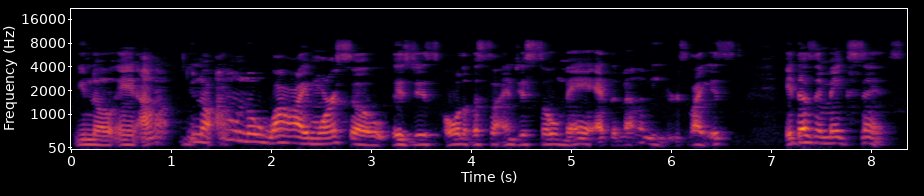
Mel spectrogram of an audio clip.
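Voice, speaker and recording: A man with a raspy voice who has just woken up, chatting casually about a TV episode with lots of fillers and restarts. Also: a little high, moderate pace. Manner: relaxed, rambling, many fillers and restarts. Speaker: reality TV commentator.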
